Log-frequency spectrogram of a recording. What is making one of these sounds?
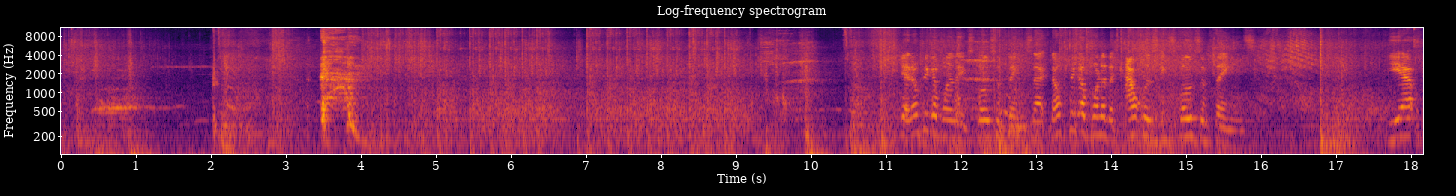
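Heavy objects crash and burst with loud bangs.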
